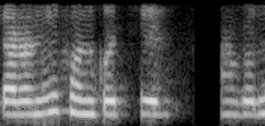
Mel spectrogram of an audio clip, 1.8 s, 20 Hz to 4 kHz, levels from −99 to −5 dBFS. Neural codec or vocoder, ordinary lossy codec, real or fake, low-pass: codec, 44.1 kHz, 2.6 kbps, DAC; none; fake; 3.6 kHz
